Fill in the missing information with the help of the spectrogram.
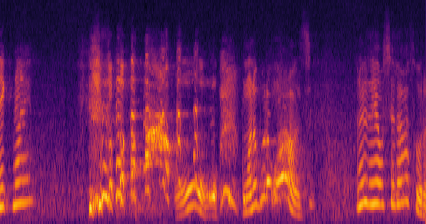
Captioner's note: laughs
